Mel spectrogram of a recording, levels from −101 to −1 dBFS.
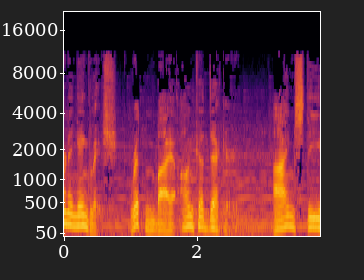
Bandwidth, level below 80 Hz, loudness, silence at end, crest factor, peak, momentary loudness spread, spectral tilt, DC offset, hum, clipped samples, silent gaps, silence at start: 11.5 kHz; -44 dBFS; -22 LUFS; 0 s; 18 dB; -4 dBFS; 15 LU; -6 dB/octave; under 0.1%; none; under 0.1%; none; 0 s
